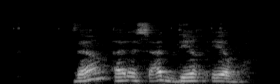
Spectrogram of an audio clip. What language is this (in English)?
Kabyle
